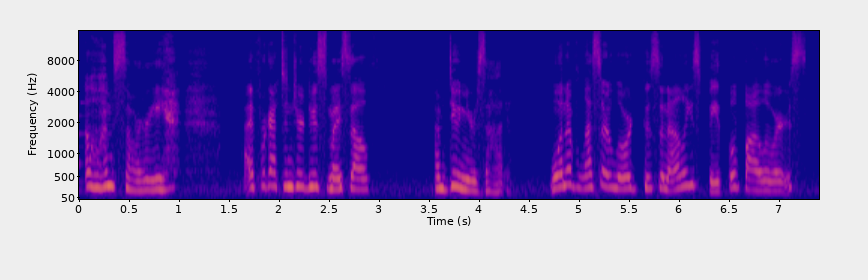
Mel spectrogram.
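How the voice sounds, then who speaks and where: A woman playing a gentle, polite young follower of a deity in a video game, speaking with soft, hesitant courtesy. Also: on the high side, normal speed, close to an everyday voice. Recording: faint music behind the voice. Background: background music.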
